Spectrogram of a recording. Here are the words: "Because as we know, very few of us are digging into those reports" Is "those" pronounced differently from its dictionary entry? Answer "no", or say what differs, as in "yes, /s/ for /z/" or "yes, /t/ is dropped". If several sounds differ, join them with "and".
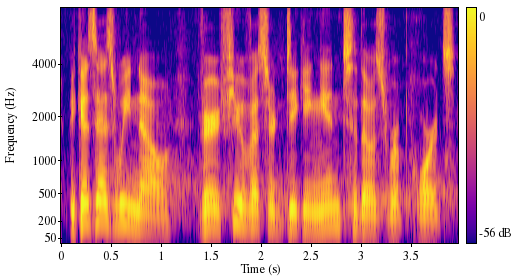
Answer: no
